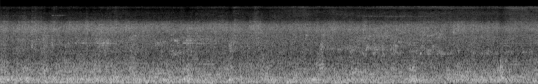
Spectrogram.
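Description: Two trains running side by side: the rumble and rail noise of red LHB passenger coaches rolling past on the adjacent track, heard from the open door of a moving EMU local. The noise is steady and loud throughout.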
